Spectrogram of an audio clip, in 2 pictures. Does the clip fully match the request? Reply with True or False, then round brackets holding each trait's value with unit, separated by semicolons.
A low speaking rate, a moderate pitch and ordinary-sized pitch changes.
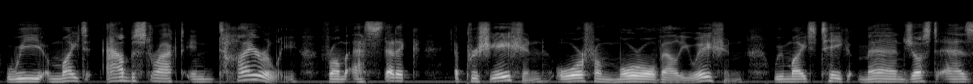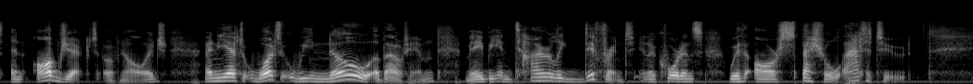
False (115 wpm; 130 Hz; 3.5 semitones)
